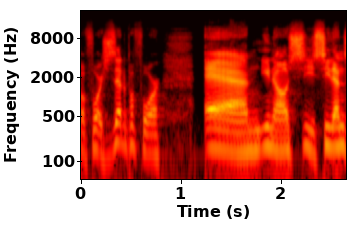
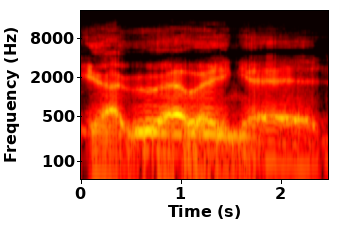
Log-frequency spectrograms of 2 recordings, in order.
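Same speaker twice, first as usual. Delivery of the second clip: low, drawn-out monster voice; slow right down into a demonic drone; possessed voice; 5 semitones lower, 4 dB louder, much slower than usual. Retold or imitated. Mother becoming possessed at séance, slow demonic voice.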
